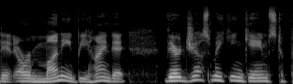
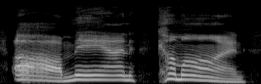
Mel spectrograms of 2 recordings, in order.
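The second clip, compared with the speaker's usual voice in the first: bad, very slow, loud, raised, drawn-out put-on drawl; 5 semitones higher, 5 dB louder than usual. Imitating a game character's bad Jack Nicholson impression. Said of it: "a really bad Jack Nicholson impression".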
